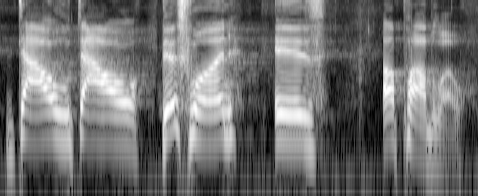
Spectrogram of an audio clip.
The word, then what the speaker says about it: TaoTao: the first thing being is how to actually pronounce the name of this bike it's not Taotao it's Tao Tao it's a Chinese its Dao Dao this one is a Pablo so when Caleb's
